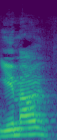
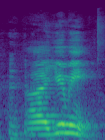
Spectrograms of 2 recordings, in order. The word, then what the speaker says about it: Yumi: Yumi. Yumi. Yes, I pronounce it Yumi. It was close. Yeah. With an E, not an O.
